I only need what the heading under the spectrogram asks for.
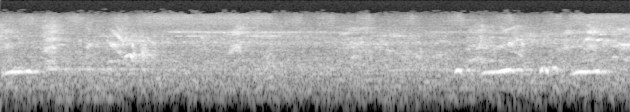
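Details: A peaceful dove at Hervey Bay, Queensland, gives soft, high, rolling coos, one brief phrase at the start and a quick run of notes near the end, over faint chirps from other birds.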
